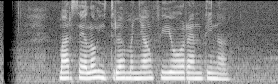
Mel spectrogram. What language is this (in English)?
Javanese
